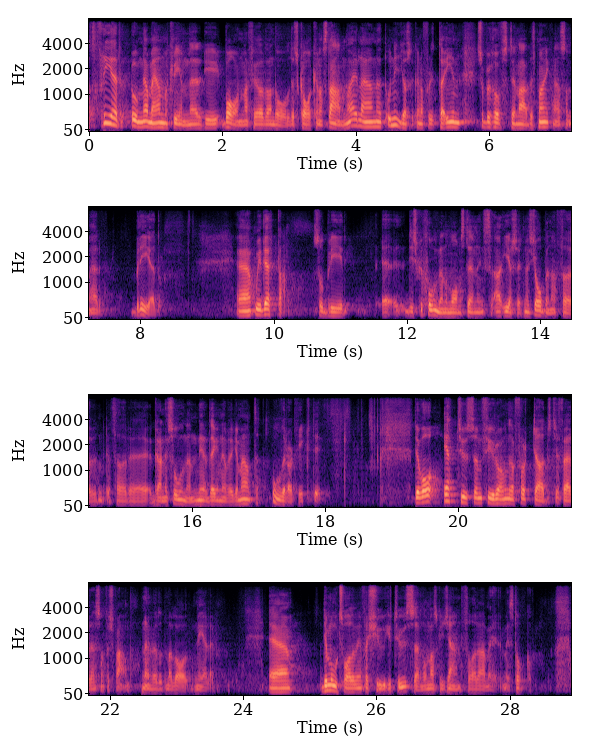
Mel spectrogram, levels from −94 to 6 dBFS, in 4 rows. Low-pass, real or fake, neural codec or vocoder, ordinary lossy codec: 7.2 kHz; fake; codec, 16 kHz, 2 kbps, X-Codec, HuBERT features, trained on LibriSpeech; Opus, 64 kbps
